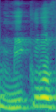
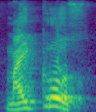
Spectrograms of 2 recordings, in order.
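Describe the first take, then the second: First: मिक्रोस with a short "i" as in "mick"; the other micros. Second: माइक्रोस with a long "ai" as in "my"; micros said our way. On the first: Teacher shows the other way to say it, मिक्रोस as "mick-ros". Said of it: "कुछ लोग मिक्रोस भी पढ़ते हैं". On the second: Teacher shows students how to say माइक्रोस, "my-kros" with "ai". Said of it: "माइक्रोस ऐसा बोलते हैं हम लोग". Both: Shown as a demonstration.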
